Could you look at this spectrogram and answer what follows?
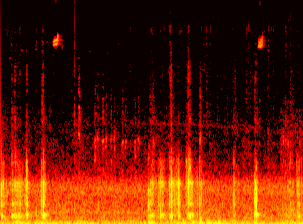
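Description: Birds pecking at seed on a snow-covered wooden feeder table: irregular clusters of light taps, with two brief high chirps, over a steady low rumble.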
